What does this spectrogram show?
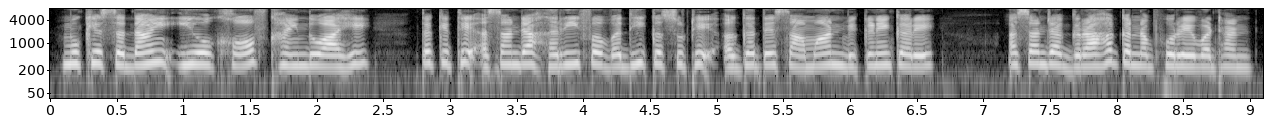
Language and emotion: Sindhi, fearful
